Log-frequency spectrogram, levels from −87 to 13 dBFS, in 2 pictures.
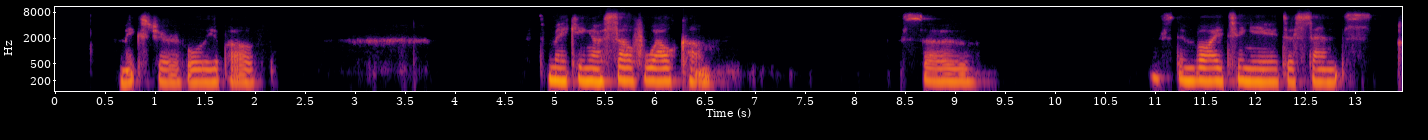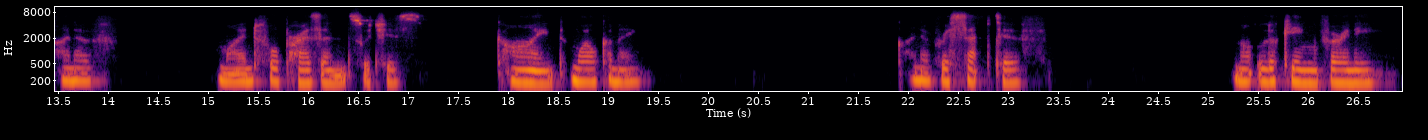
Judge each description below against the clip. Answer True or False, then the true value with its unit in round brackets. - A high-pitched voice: True (195 Hz)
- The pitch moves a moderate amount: False (2.1 semitones)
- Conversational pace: False (65 wpm)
